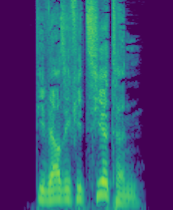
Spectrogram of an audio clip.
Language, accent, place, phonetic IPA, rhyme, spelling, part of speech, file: German, Germany, Berlin, [divɛʁzifiˈt͡siːɐ̯tn̩], -iːɐ̯tn̩, diversifizierten, adjective / verb, De-diversifizierten.ogg
- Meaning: inflection of diversifizieren: 1. first/third-person plural preterite 2. first/third-person plural subjunctive II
